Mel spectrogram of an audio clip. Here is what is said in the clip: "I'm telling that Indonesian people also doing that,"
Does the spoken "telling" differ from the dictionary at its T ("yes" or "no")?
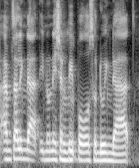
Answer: yes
